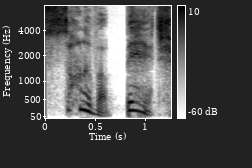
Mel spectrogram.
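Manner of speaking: mock shrill little-kid shout, very high, drawn-out. Retelling what a child yelled on the stairs: imitating a kid yelling. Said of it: "you yelled it".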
